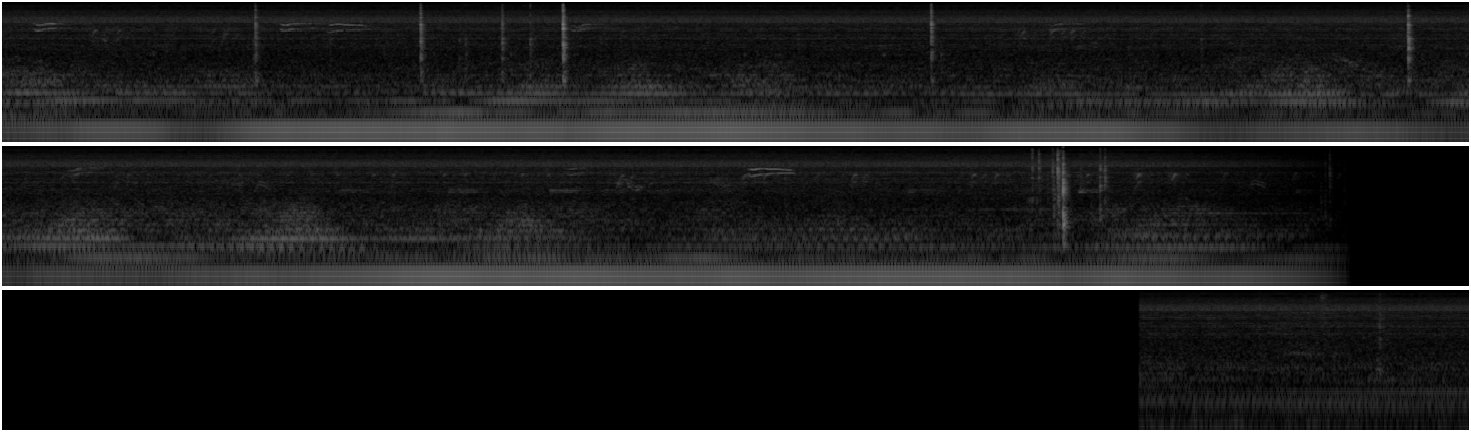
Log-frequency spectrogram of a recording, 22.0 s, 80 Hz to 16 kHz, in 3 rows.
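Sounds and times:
low drone music: 0.0 - 14.1.

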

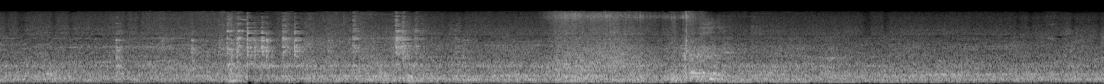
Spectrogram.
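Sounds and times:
plates clinking in dishwasher: 1.1 - 4.8.

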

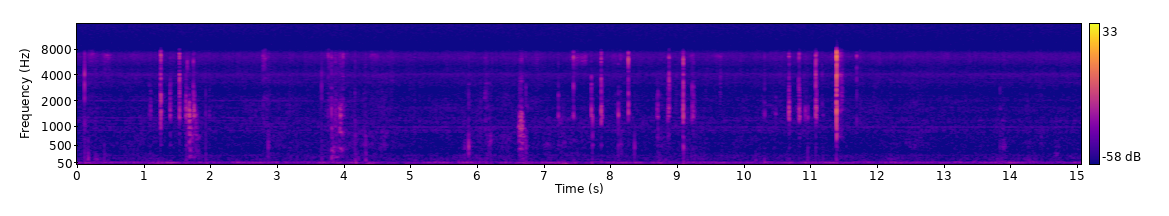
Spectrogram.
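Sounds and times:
faint keyboard typing: 1.0 - 2.1, 5.8 - 9.5, 10.2 - 11.8.

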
